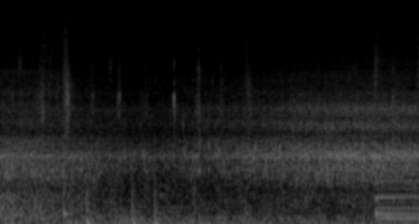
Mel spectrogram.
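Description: A knife scraping scales off a parrotfish against the grain: a quick, irregular run of short scrapes and clicks over a steady low rumble.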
